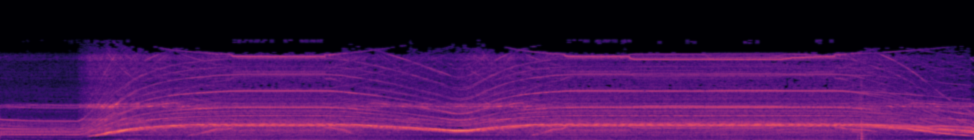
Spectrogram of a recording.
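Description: Drone propeller motors whining in a high, steady chord of several rotors. The pitch rises steeply about a second in, dips briefly midway, and falls away near the end as the throttle changes.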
